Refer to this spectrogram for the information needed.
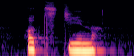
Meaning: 1. shade (variety of color) 2. shade (subtle variation in a concept)
- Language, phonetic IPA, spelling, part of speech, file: Czech, [ˈotsciːn], odstín, noun, Cs-odstín.ogg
